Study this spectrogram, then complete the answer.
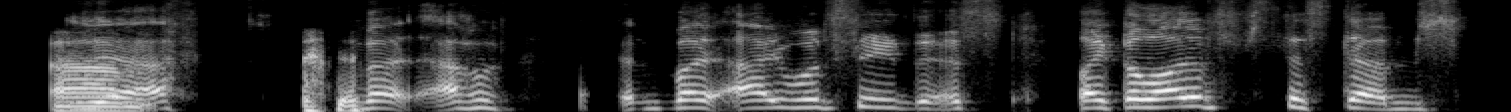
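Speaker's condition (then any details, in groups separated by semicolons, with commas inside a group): Cerebral palsy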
